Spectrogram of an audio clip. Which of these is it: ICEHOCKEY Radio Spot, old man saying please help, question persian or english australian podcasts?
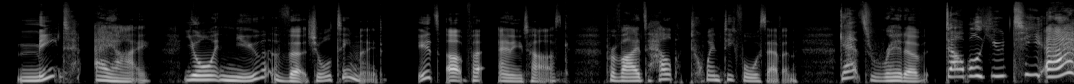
english australian podcasts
